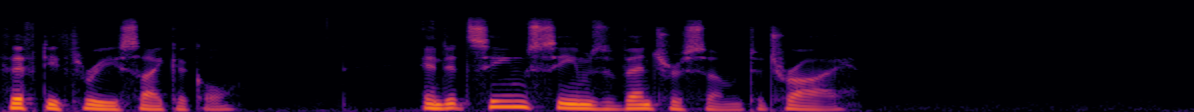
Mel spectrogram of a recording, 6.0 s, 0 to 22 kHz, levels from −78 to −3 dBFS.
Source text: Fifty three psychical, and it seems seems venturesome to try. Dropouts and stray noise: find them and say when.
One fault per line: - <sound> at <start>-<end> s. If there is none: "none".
none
